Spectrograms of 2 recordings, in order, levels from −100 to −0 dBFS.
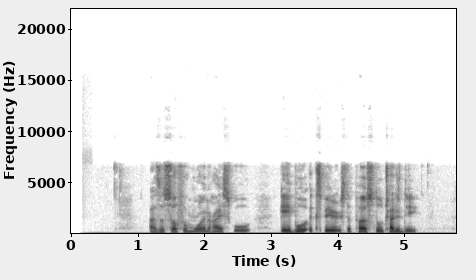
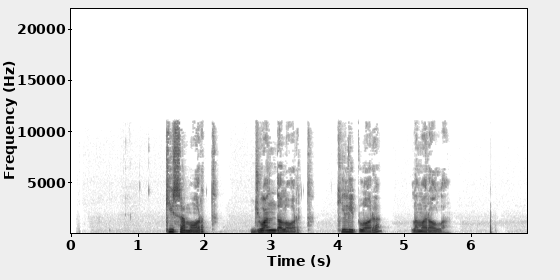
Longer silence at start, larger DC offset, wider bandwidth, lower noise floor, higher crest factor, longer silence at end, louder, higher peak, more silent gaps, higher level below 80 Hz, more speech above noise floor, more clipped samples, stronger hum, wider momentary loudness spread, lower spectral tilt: second, 1.15 s vs 1.4 s; neither; second, 7.4 kHz vs 11.5 kHz; second, -58 dBFS vs -76 dBFS; about the same, 20 dB vs 22 dB; second, 0.6 s vs 1.25 s; second, -28 LUFS vs -21 LUFS; second, -10 dBFS vs -2 dBFS; neither; first, -56 dBFS vs -66 dBFS; second, 31 dB vs 56 dB; neither; neither; second, 12 LU vs 16 LU; second, -5 dB/octave vs -6.5 dB/octave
